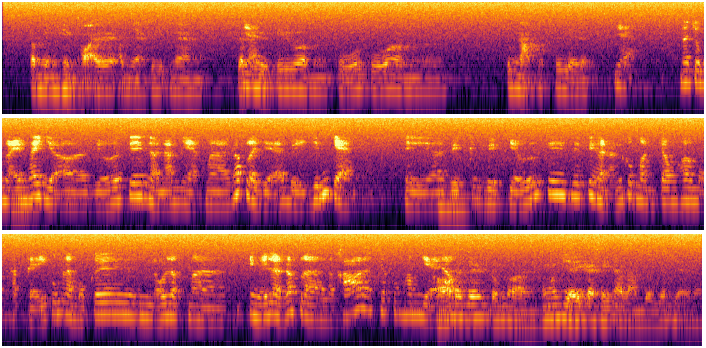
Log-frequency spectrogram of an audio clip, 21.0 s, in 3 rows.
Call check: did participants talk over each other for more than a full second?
No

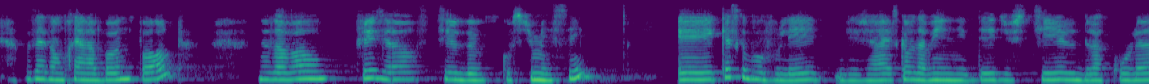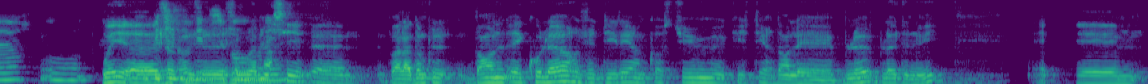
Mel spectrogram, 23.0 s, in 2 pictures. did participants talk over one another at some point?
Yes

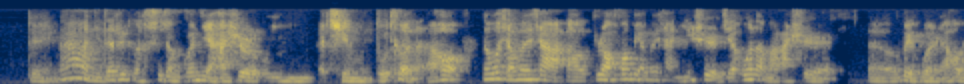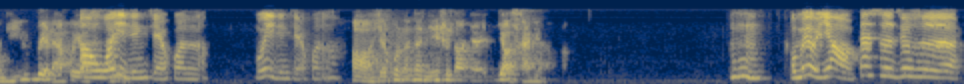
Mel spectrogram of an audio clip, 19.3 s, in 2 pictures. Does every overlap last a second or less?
Yes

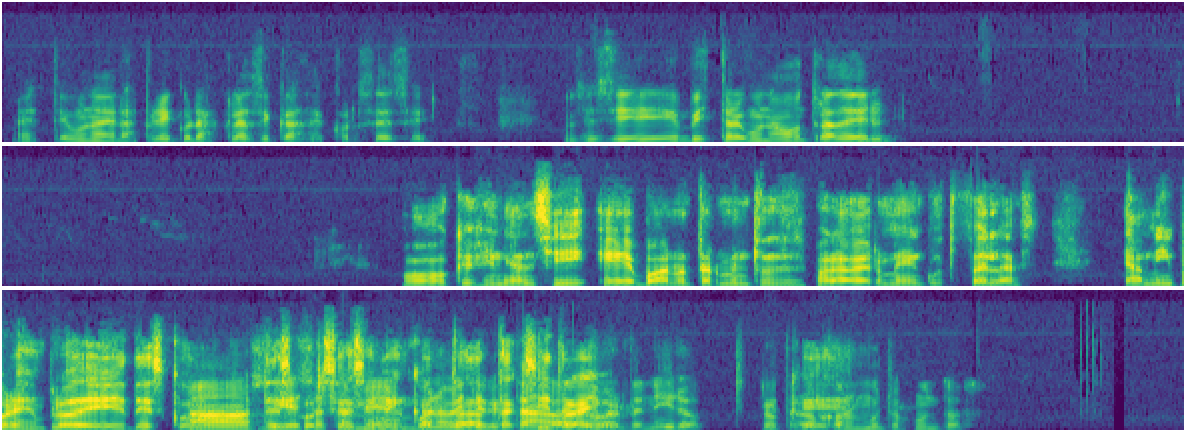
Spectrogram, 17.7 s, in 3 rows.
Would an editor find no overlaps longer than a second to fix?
No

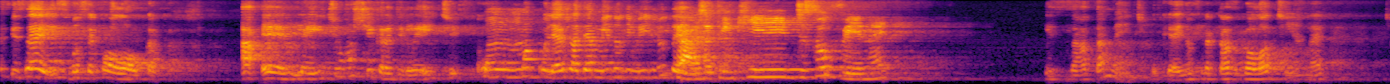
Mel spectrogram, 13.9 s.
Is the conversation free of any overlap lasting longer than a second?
Yes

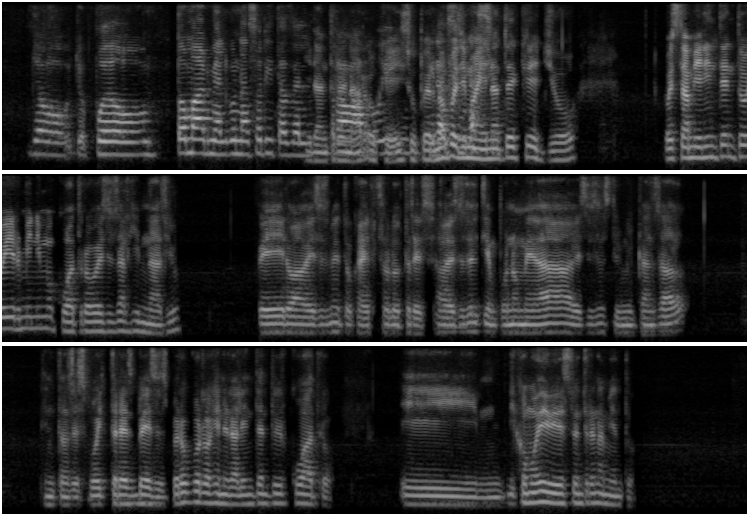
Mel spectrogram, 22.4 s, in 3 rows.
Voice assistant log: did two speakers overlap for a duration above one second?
Yes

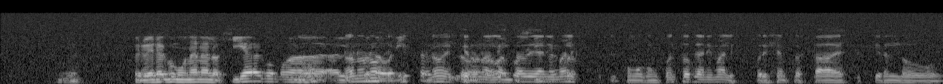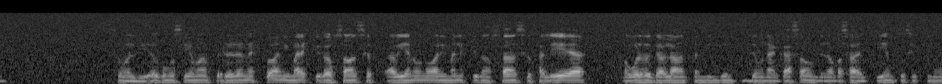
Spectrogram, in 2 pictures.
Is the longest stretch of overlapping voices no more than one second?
No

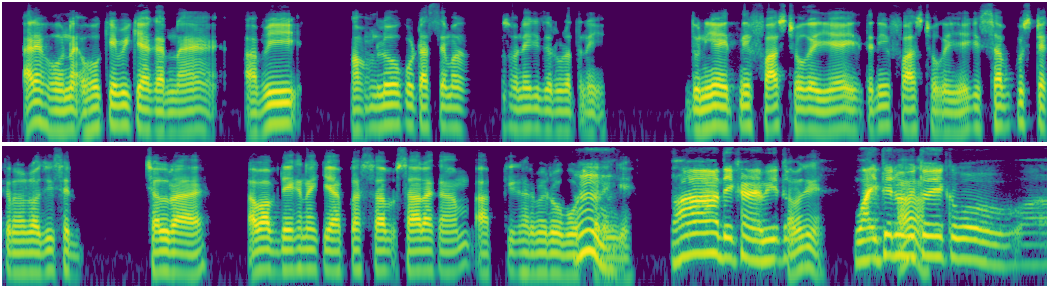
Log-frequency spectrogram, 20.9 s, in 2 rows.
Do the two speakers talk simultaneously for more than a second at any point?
No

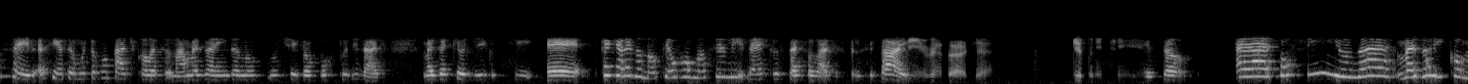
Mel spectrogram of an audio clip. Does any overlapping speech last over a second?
No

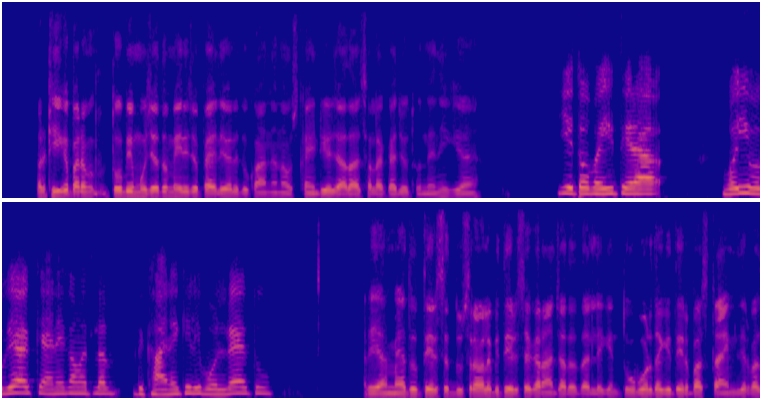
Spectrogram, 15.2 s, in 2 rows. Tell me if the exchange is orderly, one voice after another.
Yes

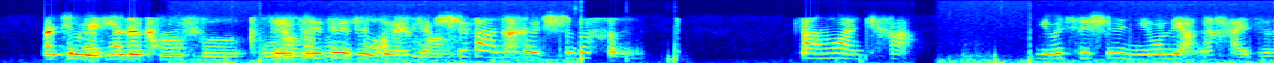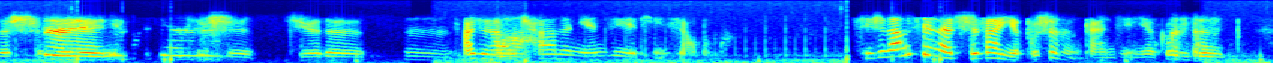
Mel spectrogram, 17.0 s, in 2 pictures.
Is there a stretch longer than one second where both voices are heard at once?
Yes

